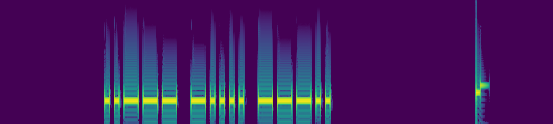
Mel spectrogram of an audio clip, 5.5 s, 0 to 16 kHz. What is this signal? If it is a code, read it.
Morse code, heard as a keyed tone, about 25 wpm, 700 Hz. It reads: 268
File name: Three Letter-Number Combinations - 25wpm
